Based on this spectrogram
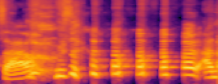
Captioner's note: laughter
